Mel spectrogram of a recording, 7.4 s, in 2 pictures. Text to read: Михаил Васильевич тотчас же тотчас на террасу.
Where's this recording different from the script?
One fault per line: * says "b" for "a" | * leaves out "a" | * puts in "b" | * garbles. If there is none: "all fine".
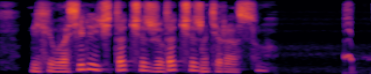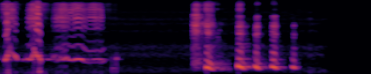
all fine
